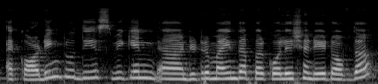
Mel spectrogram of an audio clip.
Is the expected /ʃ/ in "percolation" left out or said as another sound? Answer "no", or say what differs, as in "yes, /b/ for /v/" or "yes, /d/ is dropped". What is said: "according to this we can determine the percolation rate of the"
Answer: no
